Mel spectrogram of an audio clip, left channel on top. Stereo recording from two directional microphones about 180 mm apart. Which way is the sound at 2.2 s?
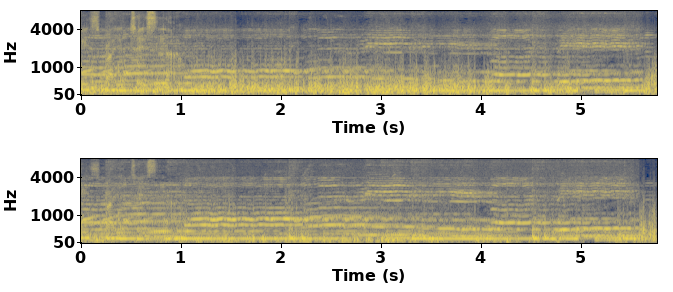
20° left (ahead or behind).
